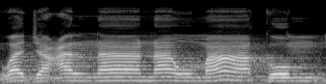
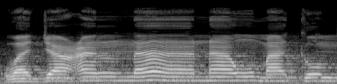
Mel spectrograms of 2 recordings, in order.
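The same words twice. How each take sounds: First: High pitch, and the syllable is drawn long. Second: Low pitch, and the syllable stays short. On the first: The speaker calls it wrong. "ya jadi jadi panjang" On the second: The speaker calls it right. "Harusnya wa ja'alna naumakum, naumakum, rendah suaranya"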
